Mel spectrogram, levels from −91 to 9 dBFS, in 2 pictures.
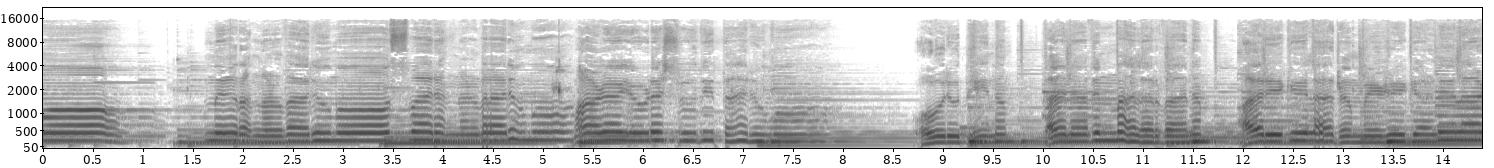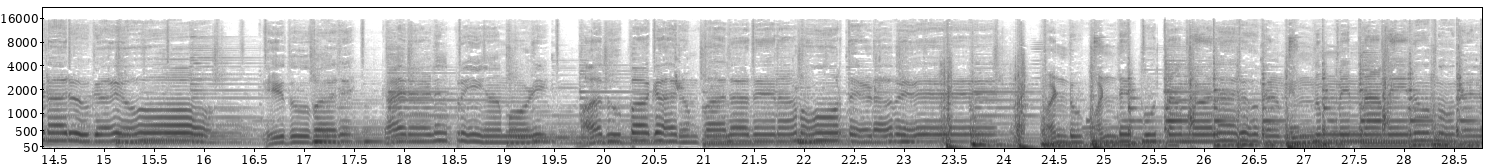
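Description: Chunks out of order at 4.40 to 4.48 s and again at 12.72 to 12.80 s: in each 80 ms span, two 40 ms pieces of the audio play in swapped order, because one piece arrived or was written a single chunk late and landed after its successor. Nothing goes missing, but the sound briefly jumbles across three abrupt joins at each spot.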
